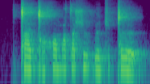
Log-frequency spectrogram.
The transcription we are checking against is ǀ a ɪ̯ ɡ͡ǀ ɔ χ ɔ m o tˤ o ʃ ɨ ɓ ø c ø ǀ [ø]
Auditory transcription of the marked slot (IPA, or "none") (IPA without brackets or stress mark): ø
